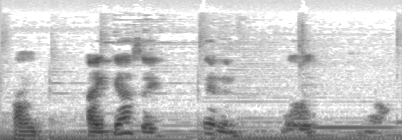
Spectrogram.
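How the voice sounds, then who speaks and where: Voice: mid-range voice, unhurried, music in the background, lightly acted. A player voicing a regretful retired male celebrity who stammers and hesitates. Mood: hesitant regret.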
